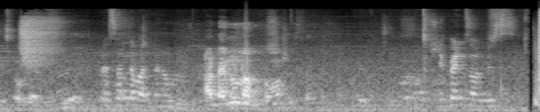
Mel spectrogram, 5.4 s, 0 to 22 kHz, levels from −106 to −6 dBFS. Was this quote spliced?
yes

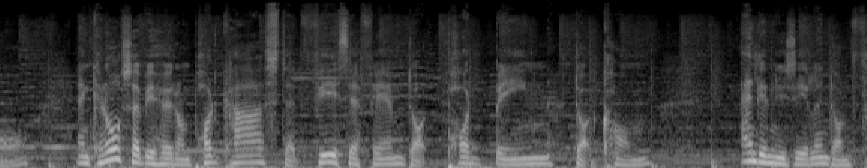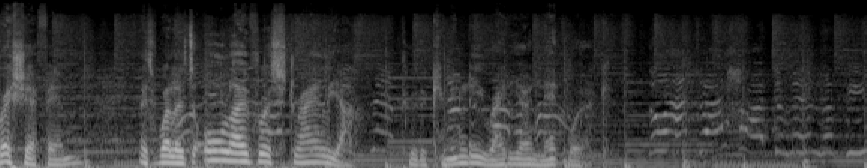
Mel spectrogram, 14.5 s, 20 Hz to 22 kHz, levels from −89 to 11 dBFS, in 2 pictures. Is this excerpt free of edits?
no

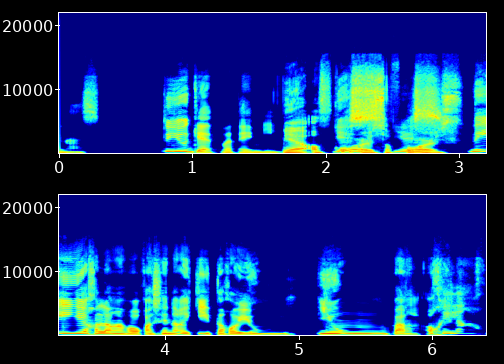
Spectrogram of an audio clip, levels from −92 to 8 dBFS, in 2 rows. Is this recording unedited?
yes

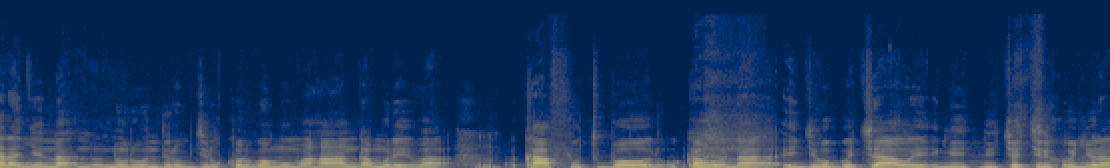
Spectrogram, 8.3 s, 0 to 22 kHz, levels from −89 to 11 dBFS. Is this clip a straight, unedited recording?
yes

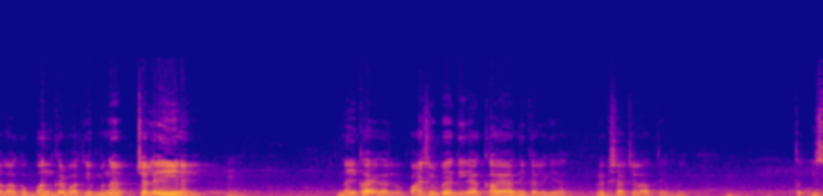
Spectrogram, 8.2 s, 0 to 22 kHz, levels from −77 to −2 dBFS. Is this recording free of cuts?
no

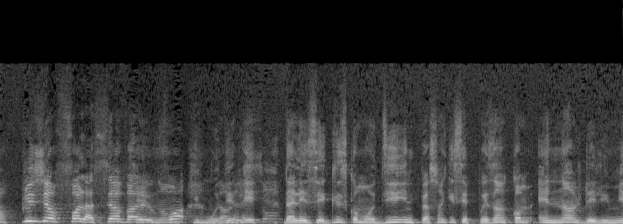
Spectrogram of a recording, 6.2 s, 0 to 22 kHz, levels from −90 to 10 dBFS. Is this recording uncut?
no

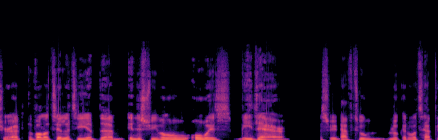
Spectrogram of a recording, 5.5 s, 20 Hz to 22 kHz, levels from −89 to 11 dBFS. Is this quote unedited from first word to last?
no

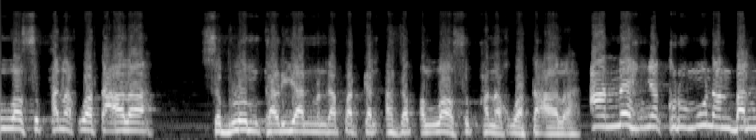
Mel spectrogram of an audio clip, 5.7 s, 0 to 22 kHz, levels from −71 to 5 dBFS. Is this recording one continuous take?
no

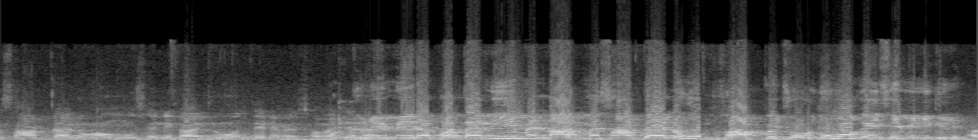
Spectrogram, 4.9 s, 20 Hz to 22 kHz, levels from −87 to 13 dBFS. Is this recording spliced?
yes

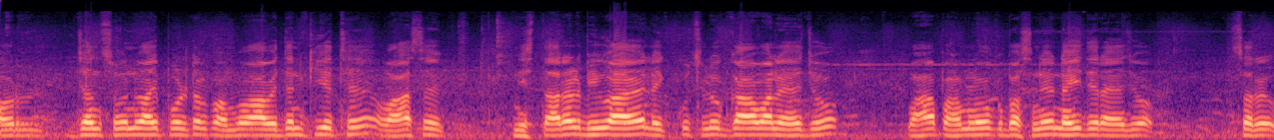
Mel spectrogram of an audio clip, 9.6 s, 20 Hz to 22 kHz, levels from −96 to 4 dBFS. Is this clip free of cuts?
yes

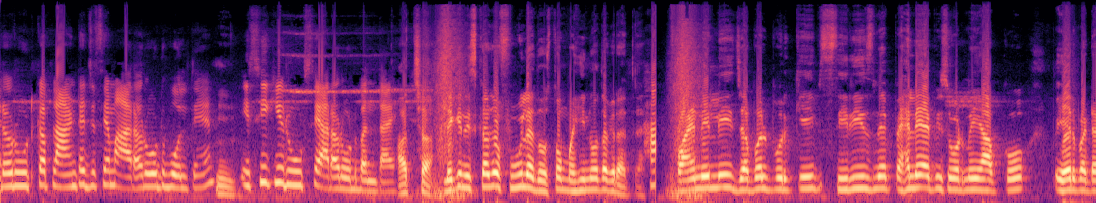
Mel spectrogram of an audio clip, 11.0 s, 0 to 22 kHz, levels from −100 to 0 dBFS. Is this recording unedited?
no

